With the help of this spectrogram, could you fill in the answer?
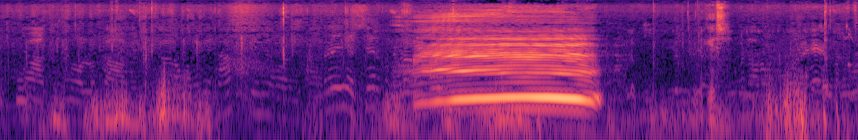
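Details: During karapan sapi bull race practice on the Asemanis field, Pamekasan, one cow or bull lets out a loud, sustained moo of nearly two seconds, with murmuring voices before and after.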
